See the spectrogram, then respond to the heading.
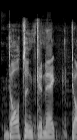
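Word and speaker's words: Dalton Knecht: Connect the dots. Dalton Connect, almost 20 a game.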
